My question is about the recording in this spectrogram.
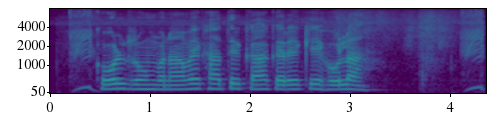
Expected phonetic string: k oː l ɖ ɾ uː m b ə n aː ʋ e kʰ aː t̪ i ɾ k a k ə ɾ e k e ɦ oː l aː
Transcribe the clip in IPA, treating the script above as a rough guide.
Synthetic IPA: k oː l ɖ ɾ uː m b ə n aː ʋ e kʰ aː t̪ ɪ ɾ k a k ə ɾ e k e ɦ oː l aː

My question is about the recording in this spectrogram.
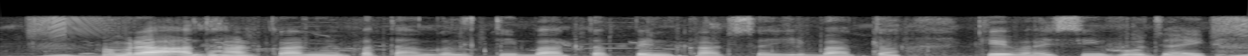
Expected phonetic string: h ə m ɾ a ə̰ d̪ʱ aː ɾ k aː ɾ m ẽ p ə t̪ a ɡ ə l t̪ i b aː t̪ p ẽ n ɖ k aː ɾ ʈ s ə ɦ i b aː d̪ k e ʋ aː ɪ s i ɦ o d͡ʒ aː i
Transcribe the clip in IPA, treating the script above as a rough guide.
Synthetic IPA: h ə m ɾ a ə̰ d̪ʱ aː ɾ k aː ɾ m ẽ p ə t̪ a ɡ ə l t̪ i b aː t̪ p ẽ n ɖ k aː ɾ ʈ s ə ɦ i b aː t̪ k e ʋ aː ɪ s i ɦ o d͡ʒ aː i

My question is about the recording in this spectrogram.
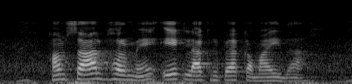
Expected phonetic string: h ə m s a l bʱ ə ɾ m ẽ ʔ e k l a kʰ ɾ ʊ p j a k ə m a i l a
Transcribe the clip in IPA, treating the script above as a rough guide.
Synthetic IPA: h ə m s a l bʱ ə ɾ m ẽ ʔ e k l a kʰ ɾ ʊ p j a k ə m a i l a

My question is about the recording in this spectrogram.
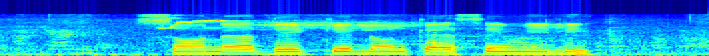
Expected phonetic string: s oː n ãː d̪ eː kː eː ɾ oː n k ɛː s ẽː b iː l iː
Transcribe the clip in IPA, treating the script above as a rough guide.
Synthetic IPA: s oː n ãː d̪ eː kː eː l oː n k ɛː s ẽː m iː l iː

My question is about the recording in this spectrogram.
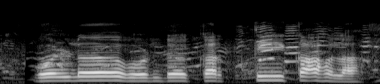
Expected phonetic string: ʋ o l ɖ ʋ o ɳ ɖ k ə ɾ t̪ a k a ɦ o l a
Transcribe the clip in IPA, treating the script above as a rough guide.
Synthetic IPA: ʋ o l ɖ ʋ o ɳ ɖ k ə ɾ t̪ i k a ɦ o l a

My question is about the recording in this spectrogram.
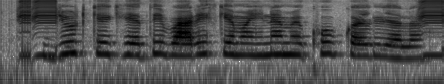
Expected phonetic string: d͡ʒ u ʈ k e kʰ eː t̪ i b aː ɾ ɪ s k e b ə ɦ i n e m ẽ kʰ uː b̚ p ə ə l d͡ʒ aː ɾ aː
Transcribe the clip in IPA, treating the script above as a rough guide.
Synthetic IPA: d͡ʒ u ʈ k e kʰ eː t̪ i b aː ɾ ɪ s k e m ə ɦ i n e m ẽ kʰ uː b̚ k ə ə l d͡ʒ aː l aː

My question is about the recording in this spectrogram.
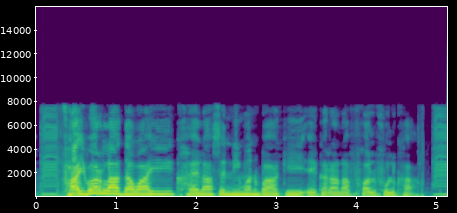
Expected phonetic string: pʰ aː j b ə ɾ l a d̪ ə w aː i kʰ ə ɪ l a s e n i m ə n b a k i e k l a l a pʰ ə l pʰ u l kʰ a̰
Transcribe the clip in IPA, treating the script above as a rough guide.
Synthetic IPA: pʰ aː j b ə ɾ l a d̪ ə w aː i kʰ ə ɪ l a s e n i m ə n b a k i e k ɾ a l a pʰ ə l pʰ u l kʰ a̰

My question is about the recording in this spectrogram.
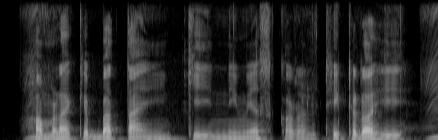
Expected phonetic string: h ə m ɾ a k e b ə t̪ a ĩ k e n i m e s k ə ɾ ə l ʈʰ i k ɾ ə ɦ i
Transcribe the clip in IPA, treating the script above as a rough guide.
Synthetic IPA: h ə m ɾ a k e b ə t̪ a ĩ k i n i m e s k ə ɾ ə l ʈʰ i k ɾ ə ɦ i

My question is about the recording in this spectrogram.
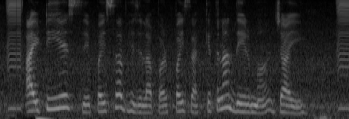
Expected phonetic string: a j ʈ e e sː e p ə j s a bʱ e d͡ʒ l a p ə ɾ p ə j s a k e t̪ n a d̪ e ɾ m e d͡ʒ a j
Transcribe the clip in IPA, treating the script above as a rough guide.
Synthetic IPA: a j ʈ i e sː e p ə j s a bʱ e d͡ʒ l a p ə ɾ p ə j s a k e t̪ n a d̪ e ɾ m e d͡ʒ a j

